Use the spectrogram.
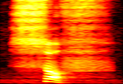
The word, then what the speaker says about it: סוף: In Hebrew, sof. Short and nice. Sof. Sof. And plural, sofim. Sofim. Sofim. Sof, sofim.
